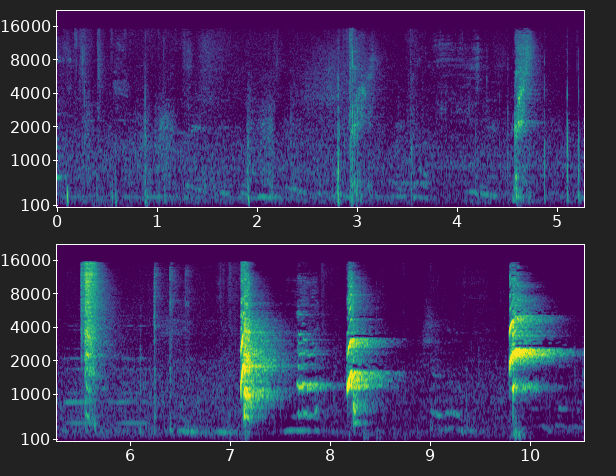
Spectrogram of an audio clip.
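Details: West Highland white terrier: quiet shuffling and faint clicks, then three sharp, high yapping barks spaced about a second apart near the end.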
